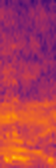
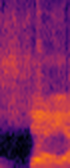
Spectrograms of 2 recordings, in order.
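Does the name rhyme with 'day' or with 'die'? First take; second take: die; day. First: The name rhymes with 'die'. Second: The name rhymes with 'day'. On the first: The speaker calls it wrong. "He's like shy" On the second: The speaker calls it right. "I'm like T G K is Shay"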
